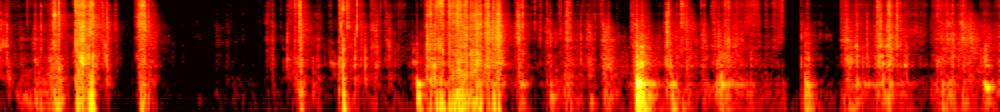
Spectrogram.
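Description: Wrapping being torn and peeled off a plastic toy capsule by hand, in irregular bursts of rustling and crinkling. There is a short quiet pause about two seconds in and a longer, louder tear around the middle.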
